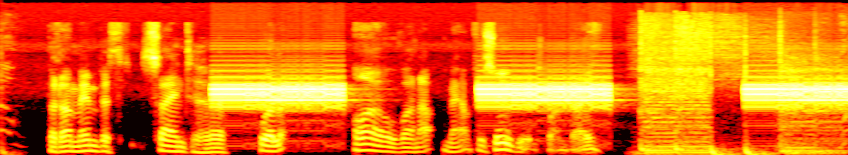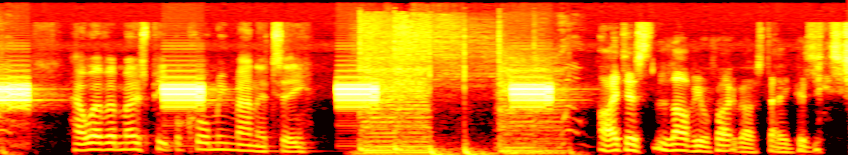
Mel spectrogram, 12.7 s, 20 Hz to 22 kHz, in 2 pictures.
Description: Emergency Alert System (SAME) tones (header bursts, then end-of-message bursts), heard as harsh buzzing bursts, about 520.83 baud.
